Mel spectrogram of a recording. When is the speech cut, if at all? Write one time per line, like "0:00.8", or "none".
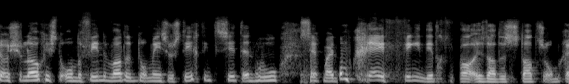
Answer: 0:01.4
0:03.0
0:03.4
